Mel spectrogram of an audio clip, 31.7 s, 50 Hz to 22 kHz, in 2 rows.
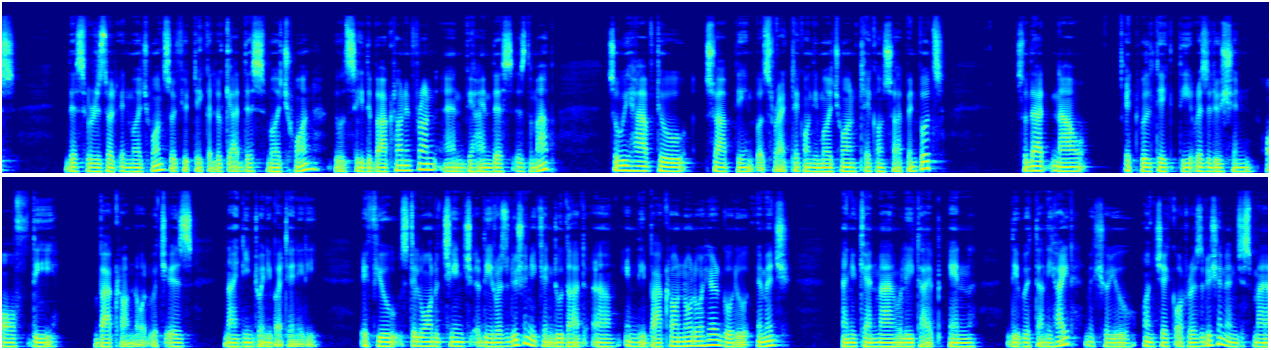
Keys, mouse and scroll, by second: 2.0 click, 9.6 right click, 12.3 click, 14.4 ctrl+scroll, 17.1 scroll, 22.9 click, 25.2 click, 30.1 click.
